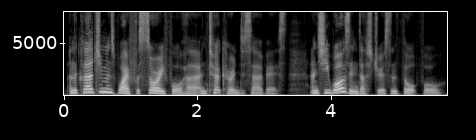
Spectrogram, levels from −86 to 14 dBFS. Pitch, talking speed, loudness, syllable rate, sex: 205 Hz, 200 wpm, -19 LUFS, 5.3 syllables/s, female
